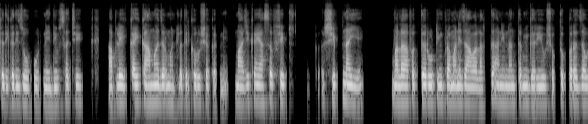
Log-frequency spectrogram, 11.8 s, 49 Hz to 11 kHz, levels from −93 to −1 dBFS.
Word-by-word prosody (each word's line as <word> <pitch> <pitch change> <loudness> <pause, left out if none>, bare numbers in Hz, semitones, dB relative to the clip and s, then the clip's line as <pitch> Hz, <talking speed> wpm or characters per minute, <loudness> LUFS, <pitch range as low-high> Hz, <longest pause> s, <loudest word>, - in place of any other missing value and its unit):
कधी-कधी 130 -1 +2
झोप 125 -1 0
होत 120 -1 -2
नाही. 120 - +1
दिवसाची 130 +2 -3 0.6
आपले 135 -1 +4
काही 135 -1 +4
कामं 135 0 +3
जर 135 0 +3
म्हटलं 130 -1 -1
तरी 140 - -2
करू 135 -1 +2
शकत - - -4
नाही. - - -7 0.2
माझी 130 +1 +1
काही 140 -1 +1
असं 130 0 0
शिफ्ट 140 -2 -4 0.4
शिफ्ट 140 +1 -2
नाहीये. 130 -3 +3 0.7
मला 135 0 +5
फक्त 140 +1 0
रूटीनप्रमाणे 135 -1 +1
जावं 125 -1 +2
लागतं 120 0 -3
आणि 135 -1 0
नंतर 130 +1 -1
मी 130 0 +2
घरी 125 0 0
येऊ 130 0 +2
शकतो, 130 +2 -4
परत 130 -1 +3
जाऊ 130 -1 +1
130 Hz, 170 wpm, -25 LUFS, 130-135 Hz, 0.7 s, मला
